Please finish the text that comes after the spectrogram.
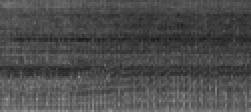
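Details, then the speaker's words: Nitro RC car engine after richening carb from factory setting and opening idle gap: thin high buzzing whine holding hard at idle with no low body; running extremely lean. "That is what we'd like to call an extremely lean, machine."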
